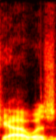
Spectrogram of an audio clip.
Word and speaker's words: Yahweh: many times there is no question how to pronounce Yahwa's name uh because the pronunciation of Yahwa's name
